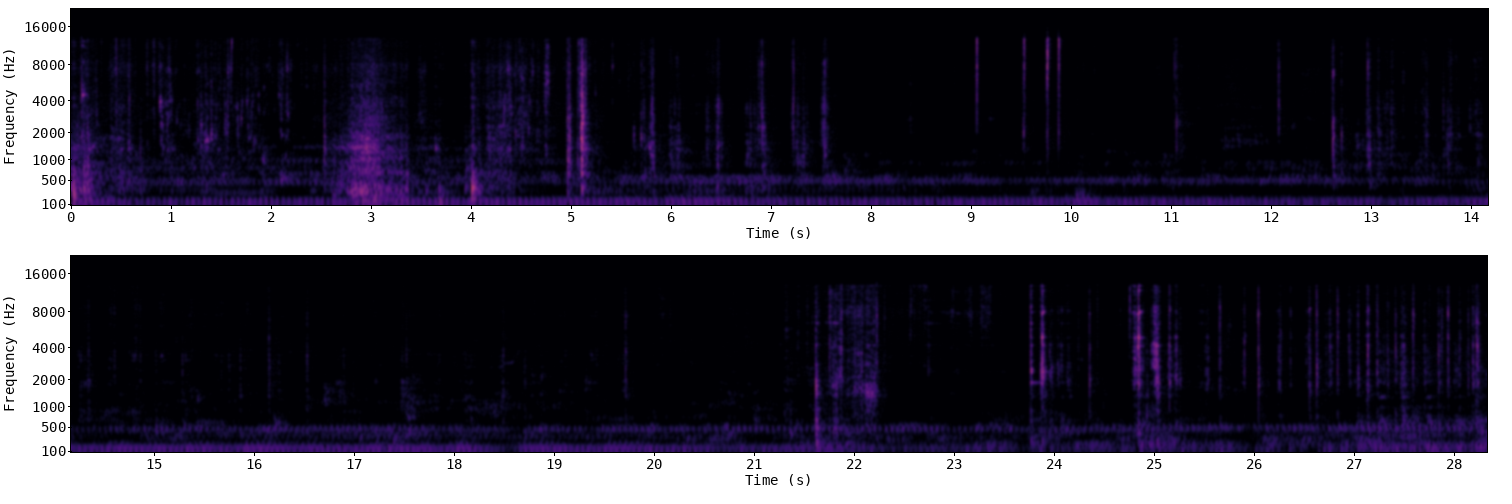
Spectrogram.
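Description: Occasional metal clicks and knocks of parts and tools being handled on a Bosch in-line diesel injection pump, over a steady low mechanical hum. The knocks cluster in the first few seconds, with a few more later on.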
